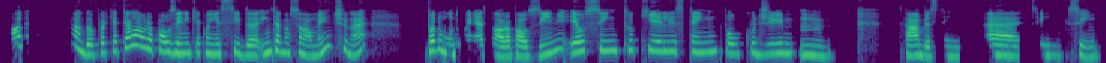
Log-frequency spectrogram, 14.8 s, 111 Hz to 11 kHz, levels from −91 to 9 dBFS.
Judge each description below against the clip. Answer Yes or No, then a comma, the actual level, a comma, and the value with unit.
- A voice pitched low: No, high, 230 Hz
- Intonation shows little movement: No, average, 4.8 semitones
